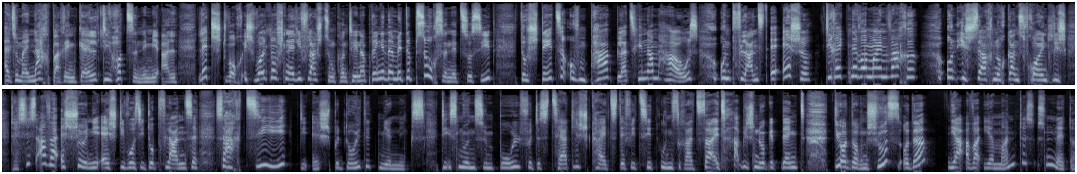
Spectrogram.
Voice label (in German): Pfaelzisch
